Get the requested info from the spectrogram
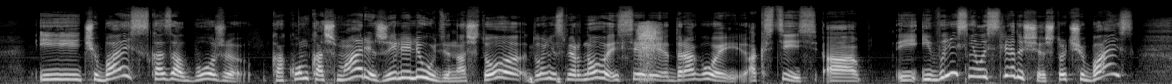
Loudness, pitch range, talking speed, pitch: -15 LUFS, 210-300 Hz, 125 wpm, 235 Hz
